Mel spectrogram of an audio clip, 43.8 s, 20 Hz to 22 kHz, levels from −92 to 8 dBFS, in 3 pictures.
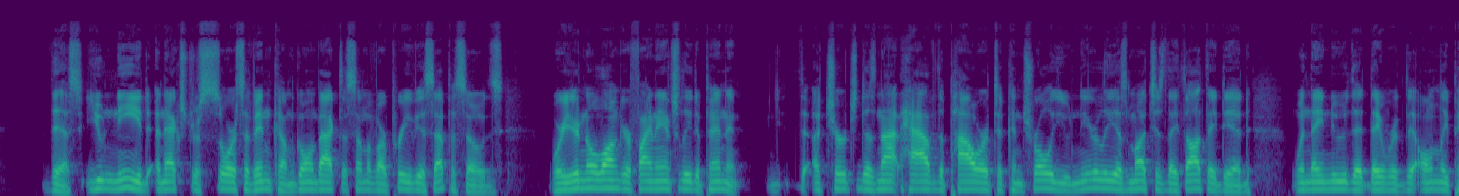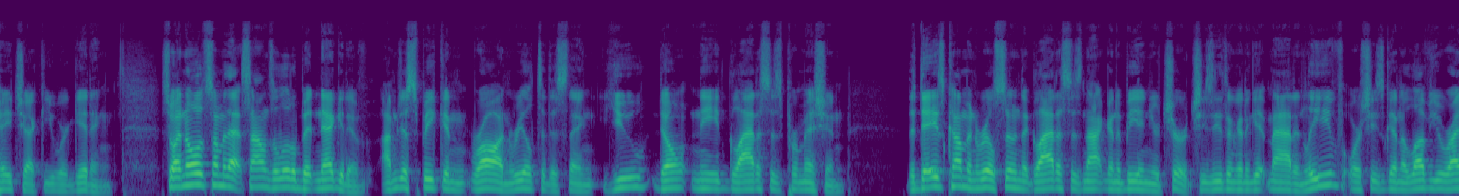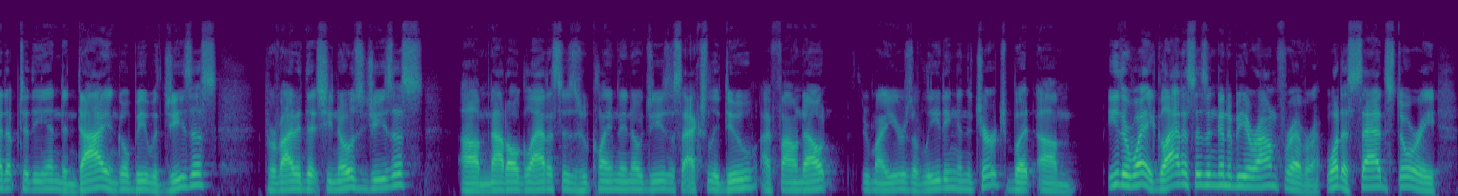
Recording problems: none

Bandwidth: 14.5 kHz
